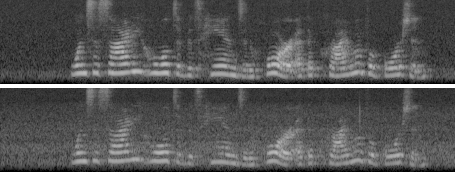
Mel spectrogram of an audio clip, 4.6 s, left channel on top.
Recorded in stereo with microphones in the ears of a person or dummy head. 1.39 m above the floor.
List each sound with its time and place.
0.7 s a woman speaking: 5° right (ahead or behind), 3 m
